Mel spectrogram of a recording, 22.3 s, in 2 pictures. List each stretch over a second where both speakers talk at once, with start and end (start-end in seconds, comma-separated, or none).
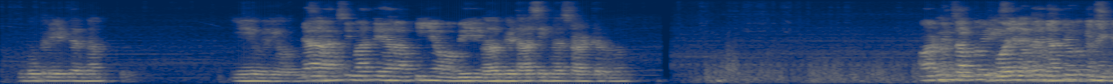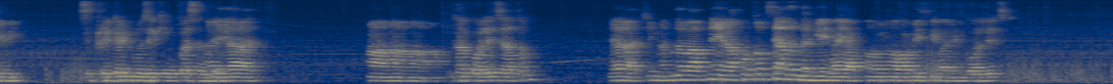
9.4-11.1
